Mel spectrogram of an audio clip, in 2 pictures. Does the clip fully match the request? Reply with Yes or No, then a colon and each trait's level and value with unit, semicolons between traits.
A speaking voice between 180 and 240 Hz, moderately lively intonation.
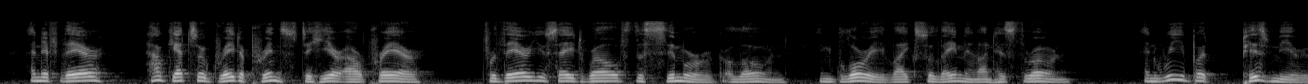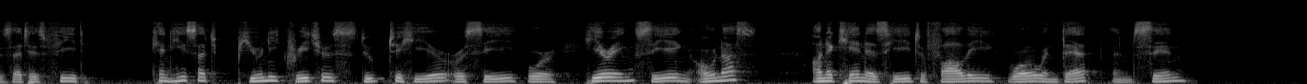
No: medium, 140 Hz; average, 4.1 semitones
